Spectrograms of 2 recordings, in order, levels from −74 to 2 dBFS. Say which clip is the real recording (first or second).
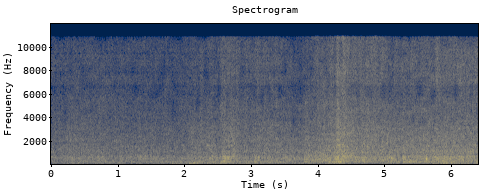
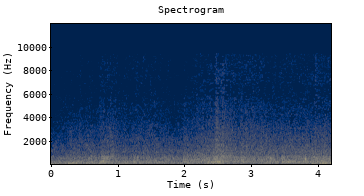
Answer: second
